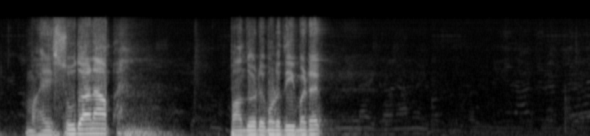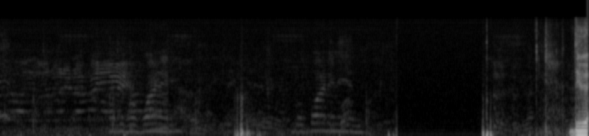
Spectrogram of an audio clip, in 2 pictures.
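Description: A man commentates loudly and excitedly over a microphone, then talks more quietly.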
